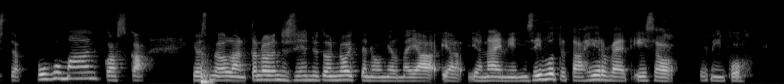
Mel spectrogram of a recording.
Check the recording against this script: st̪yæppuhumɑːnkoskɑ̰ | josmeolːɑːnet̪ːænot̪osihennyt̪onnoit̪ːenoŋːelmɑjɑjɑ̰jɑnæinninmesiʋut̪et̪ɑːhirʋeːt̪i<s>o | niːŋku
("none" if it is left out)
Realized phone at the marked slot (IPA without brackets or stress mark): s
